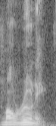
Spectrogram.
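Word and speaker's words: Mulroney: and Doug Ford and Caroline Mulrooney yes that's how it's pronounced everybody Caroline Mulrooney for coming into TVO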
